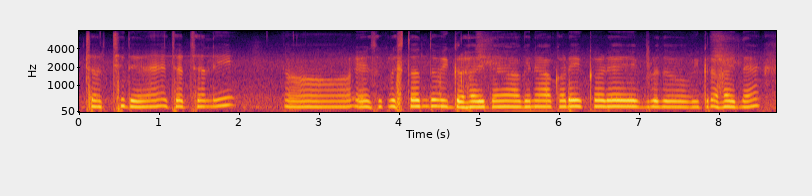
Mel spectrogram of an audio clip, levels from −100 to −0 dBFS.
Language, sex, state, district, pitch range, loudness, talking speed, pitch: Kannada, female, Karnataka, Mysore, 210-225 Hz, -16 LUFS, 105 wpm, 215 Hz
